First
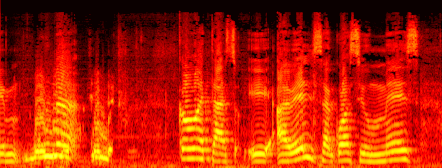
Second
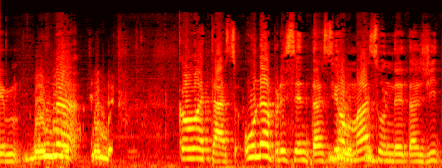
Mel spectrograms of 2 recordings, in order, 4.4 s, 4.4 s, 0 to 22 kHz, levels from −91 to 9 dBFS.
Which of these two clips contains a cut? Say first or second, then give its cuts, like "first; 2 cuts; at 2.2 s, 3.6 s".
first; 1 cut; at 2.4 s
